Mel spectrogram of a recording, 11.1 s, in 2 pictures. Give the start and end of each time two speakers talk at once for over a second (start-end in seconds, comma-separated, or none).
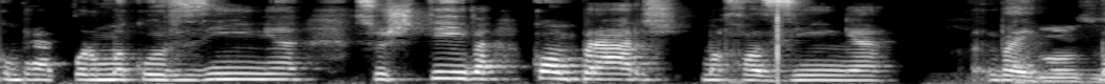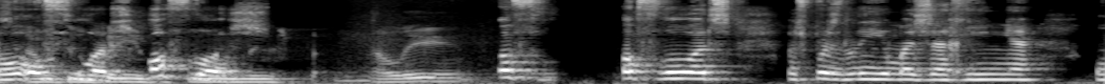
5.0-6.9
